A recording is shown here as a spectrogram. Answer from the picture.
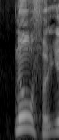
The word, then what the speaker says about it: Norfolk: Norfolk, yeah, the L right. is silent, yeah, as in cucumber.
